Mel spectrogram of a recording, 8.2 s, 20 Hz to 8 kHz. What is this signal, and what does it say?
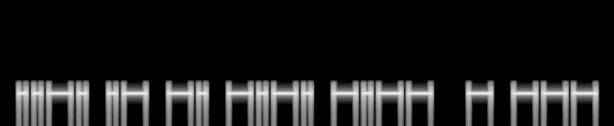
Morse code, heard as a keyed tone, about 12 wpm, 800 Hz. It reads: FANCY TO
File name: Morse / psg-12wpm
